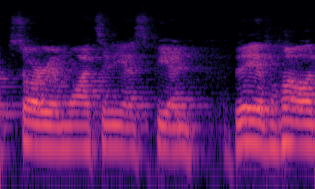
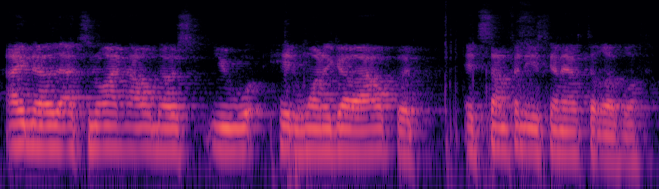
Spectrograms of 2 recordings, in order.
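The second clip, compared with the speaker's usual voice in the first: normal talking voice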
